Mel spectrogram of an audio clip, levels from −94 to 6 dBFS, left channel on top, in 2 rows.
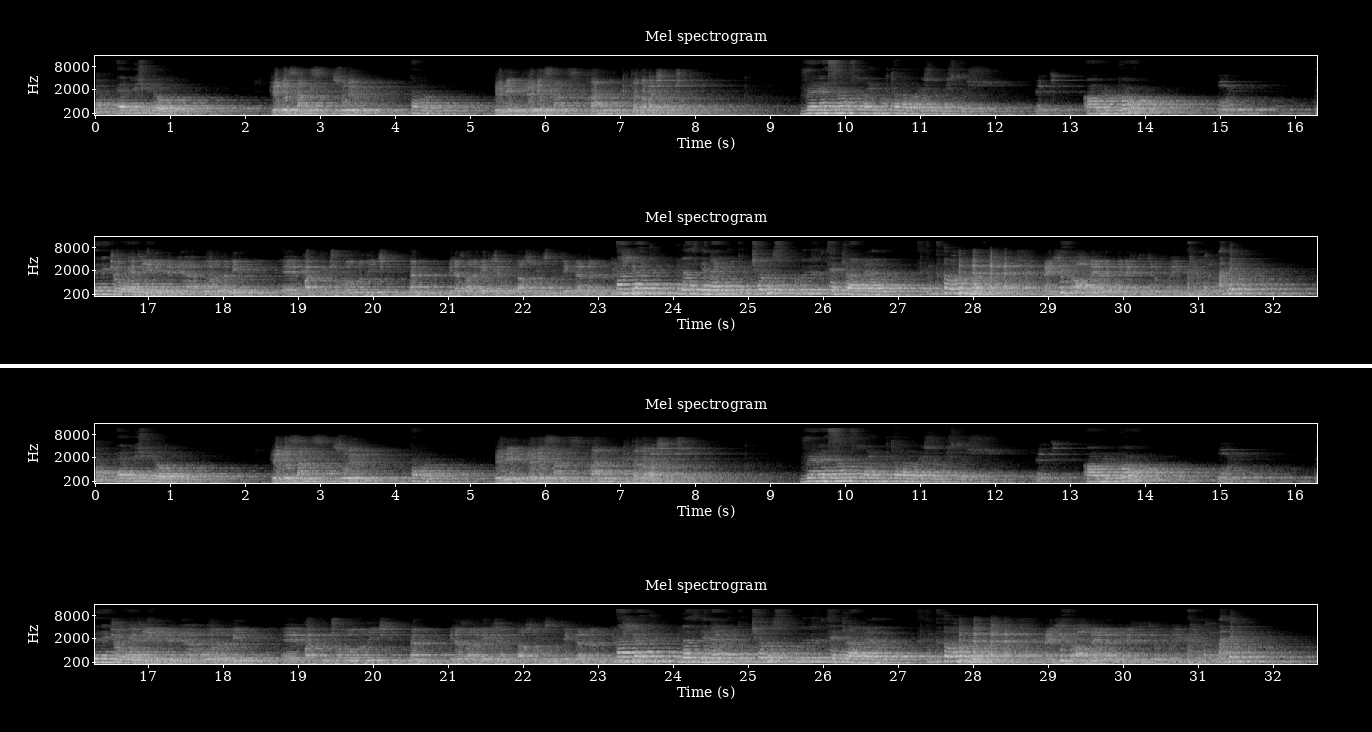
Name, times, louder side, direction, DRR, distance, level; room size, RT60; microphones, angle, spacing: voice 1, 0.3-1.1 4.2-4.6 9.4-11.7 13.2-14.0 16.3-17.1 23.2-27.0 27.4-28.1 29.1-29.3 30.9-31.5, equal, 15° left, -4 dB, 0.9 m, -25 dB
voice 2, 2.3-3.6 5.3-7.8 12.5-12.7 15.0-15.2 16.5-18.4 18.7-23.3 24.1-24.9 28.6-31.4, equal, 70° left, -2 dB, 1.4 m, -29 dB
9.7 x 3.8 x 6.5 m, 2.8 s
head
